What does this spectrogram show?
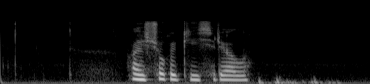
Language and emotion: Russian, neutral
